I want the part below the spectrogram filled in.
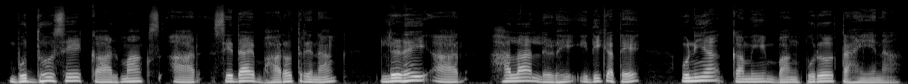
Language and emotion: Santali, neutral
